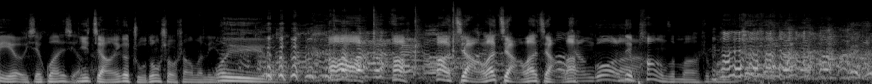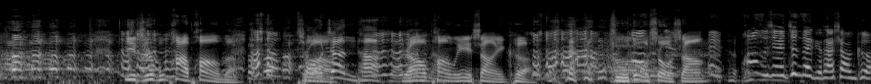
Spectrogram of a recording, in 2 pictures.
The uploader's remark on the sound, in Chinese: 能在现场看到大家真是不容易呀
